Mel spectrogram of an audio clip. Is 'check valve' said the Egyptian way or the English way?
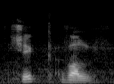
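English. It is said the English way, as in the original. This is the original English name. "بالانجليزي اهي. شيك فالف ترجمتها الحرفيه صمام فحص"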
